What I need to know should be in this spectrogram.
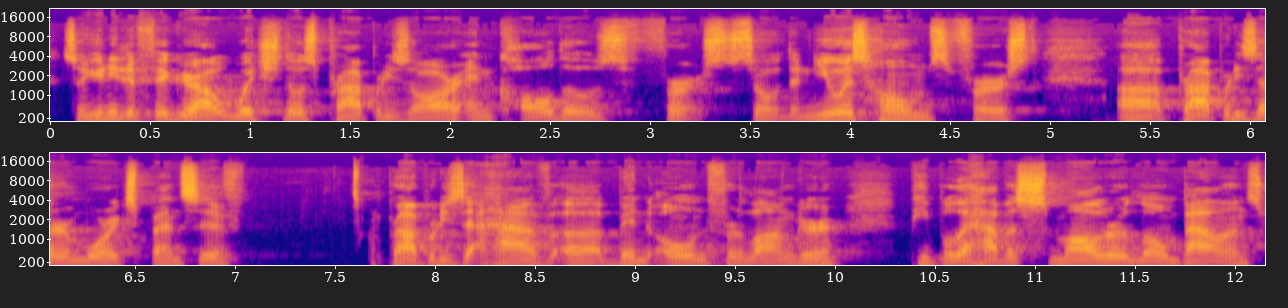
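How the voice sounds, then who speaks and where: A man's voice: mid-range voice, steady tone, fairly quick. A male real estate agent guest giving sales tips in emphatic talk, often repeating words as he starts a phrase. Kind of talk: fast sales-coaching talk.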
